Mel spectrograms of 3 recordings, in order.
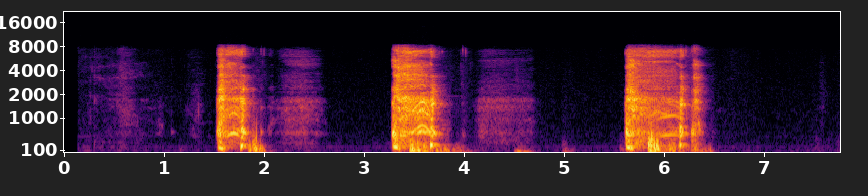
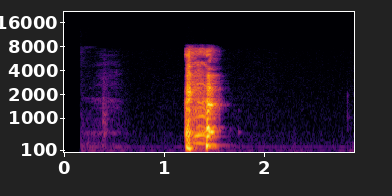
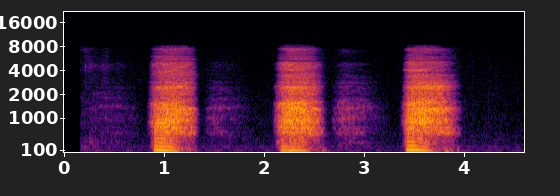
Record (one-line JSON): {"three_cough_length": "7.8 s", "three_cough_amplitude": 24812, "three_cough_signal_mean_std_ratio": 0.34, "cough_length": "2.9 s", "cough_amplitude": 30038, "cough_signal_mean_std_ratio": 0.22, "exhalation_length": "4.6 s", "exhalation_amplitude": 9556, "exhalation_signal_mean_std_ratio": 0.44, "survey_phase": "beta (2021-08-13 to 2022-03-07)", "age": "45-64", "gender": "Male", "wearing_mask": "No", "symptom_none": true, "smoker_status": "Never smoked", "respiratory_condition_asthma": false, "respiratory_condition_other": false, "recruitment_source": "REACT", "submission_delay": "2 days", "covid_test_result": "Negative", "covid_test_method": "RT-qPCR"}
